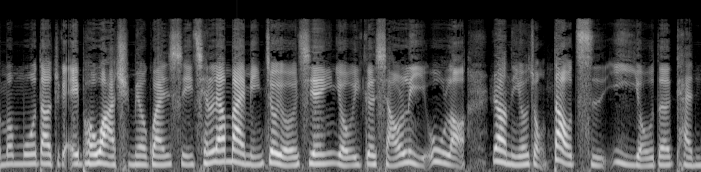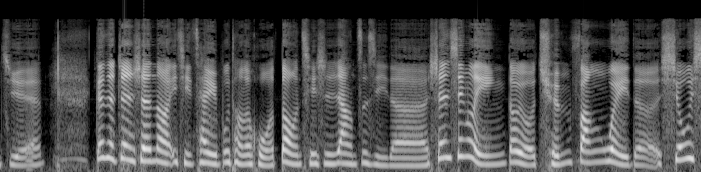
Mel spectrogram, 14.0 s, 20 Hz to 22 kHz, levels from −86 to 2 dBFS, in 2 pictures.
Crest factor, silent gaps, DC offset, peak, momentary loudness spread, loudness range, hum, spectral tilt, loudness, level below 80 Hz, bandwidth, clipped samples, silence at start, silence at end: 18 dB; none; under 0.1%; 0 dBFS; 9 LU; 3 LU; none; -3.5 dB/octave; -17 LUFS; -48 dBFS; 14 kHz; under 0.1%; 0 s; 0 s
